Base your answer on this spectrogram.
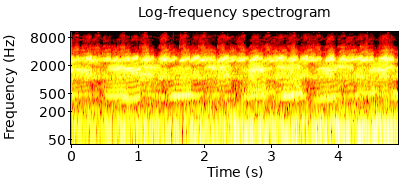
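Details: A remembered chorus of narrow-mouthed toads and frogs heard on a walk: a dense, steady mass of pulsed croaking, with lower nasal notes repeating roughly every half second and no other clear sounds.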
